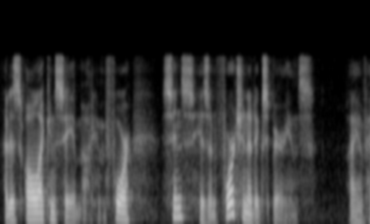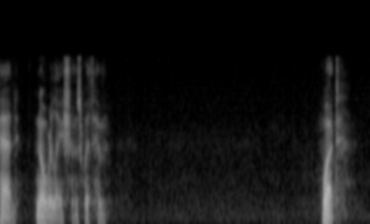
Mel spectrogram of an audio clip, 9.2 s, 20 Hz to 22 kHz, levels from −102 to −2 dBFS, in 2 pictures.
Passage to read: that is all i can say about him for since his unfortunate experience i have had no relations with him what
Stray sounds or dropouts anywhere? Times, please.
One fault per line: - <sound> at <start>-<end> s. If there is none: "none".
none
